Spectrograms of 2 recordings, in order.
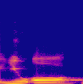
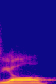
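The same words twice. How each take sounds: First: "You all" said as two syllables; two separate words. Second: "y'all" run into one syllable; one-syllable contraction. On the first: Weighing it against the contraction, "You all" in two syllables. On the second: Weighing it against the full form, "y'all" as one syllable. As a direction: merge you and all into a single "y'all". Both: Shown as a demonstration. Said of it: "y'all's one syllable, verse two".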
